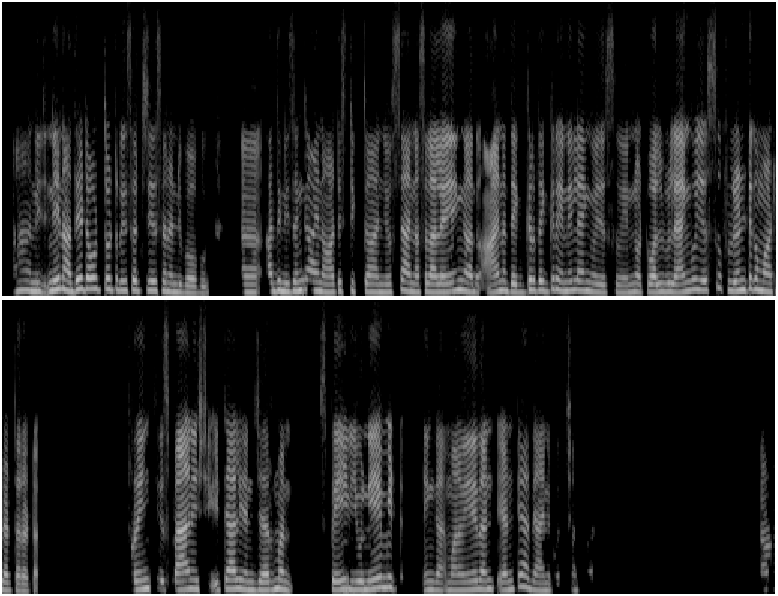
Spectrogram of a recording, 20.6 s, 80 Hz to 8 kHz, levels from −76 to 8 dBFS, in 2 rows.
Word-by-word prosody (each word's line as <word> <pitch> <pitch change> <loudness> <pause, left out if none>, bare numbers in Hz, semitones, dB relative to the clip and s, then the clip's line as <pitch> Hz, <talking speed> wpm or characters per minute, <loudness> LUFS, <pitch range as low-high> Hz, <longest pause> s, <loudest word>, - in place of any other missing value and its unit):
ఆ - - -10 0.2
నిజ 235 -2 0
నేనదే 275 -1 +5
డౌట్‌తోటి 295 -1 +1
రిసర్చ్ 255 -1 -1
చేశానండి 235 -4 -1
బాబు. 190 -1 -3 0.5
ఆహ్, 210 0 -2 0.2
అది 235 +2 0
నిజంగా 245 +4 0
ఆయన 245 -2 +1
ఆటిస్టికా 230 0 -5
అని 215 0 -3
చూస్తే 215 +4 -8
ఆయనసలలా 215 -1 +2
ఏం 260 - +1
కాదు. 215 -2 0 0.2
ఆయన 235 +4 +3
దగ్గర, 215 +5 0
దగ్గర 255 +3 -3
ఎన్ని 250 +1 0
లాంగ్వేజెస్ 225 -5 -3 0.2
ఎన్నో 220 +1 -3
12 220 +1 +1
languages 265 +4 +1
ఫ్లూయెంట్‌గా 270 +3 +1
మాట్లాడుతారట. 205 -4 -2 1.3
French, 245 +3 0
Spanish, 235 +1 +4 0.2
Italian, 245 0 +2
German, 220 +1 +2 0.5
Spain 235 +1 +1
you 230 - 0
name 275 +3 +4
it 250 +5 -19 0.3
ఇంగా 220 -2 -2 0.2
మనం 210 0 -2
ఏది 235 +1 +2
అన్ 245 - -1 0.2
అంటే 240 +7 -4
అది 240 - -4
ఆయనకి 200 0 -6
వచ్చునమాట. 205 - -18 2.3
ఆ! - - -8
235 Hz, 130 wpm, -23 LUFS, 215-255 Hz, 2.3 s, నేనదే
